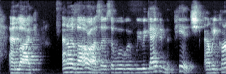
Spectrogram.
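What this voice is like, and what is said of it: Usual voice. Nothing is said of it.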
